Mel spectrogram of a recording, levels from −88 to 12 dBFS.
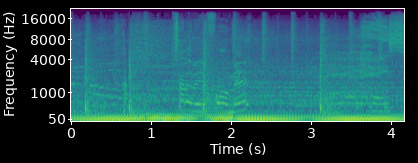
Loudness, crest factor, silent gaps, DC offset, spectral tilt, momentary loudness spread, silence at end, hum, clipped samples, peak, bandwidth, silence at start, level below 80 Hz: -14 LUFS; 10 dB; none; under 0.1%; -5 dB/octave; 5 LU; 0 s; none; under 0.1%; 0 dBFS; 19 kHz; 0 s; -12 dBFS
